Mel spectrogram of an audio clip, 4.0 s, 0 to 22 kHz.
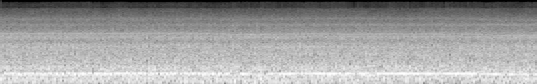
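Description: A Syma X11C quadcopter drone's small motors whine steadily in flight, a sustained even tone over a constant background hiss with a slight pitch drop near the end.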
